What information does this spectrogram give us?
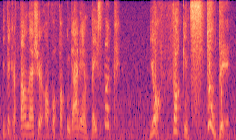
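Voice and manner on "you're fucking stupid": high, drawn-out insult, stretching each word; scornful outburst. Real, not acted. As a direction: lean slowly on every word, pitch leaping up. Ranting at doubters of his sources.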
